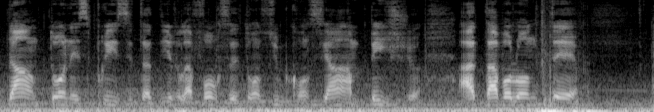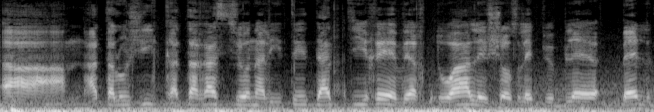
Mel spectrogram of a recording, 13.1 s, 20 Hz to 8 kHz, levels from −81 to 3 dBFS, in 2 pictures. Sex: male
